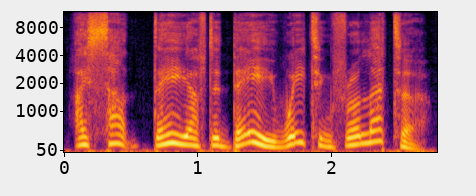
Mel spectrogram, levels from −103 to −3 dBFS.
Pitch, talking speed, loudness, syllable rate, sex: 180 Hz, 195 wpm, -15 LUFS, 4.6 syllables/s, male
